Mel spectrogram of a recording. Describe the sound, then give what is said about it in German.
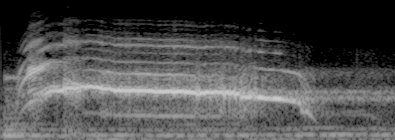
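A single loud, sustained scream inside a lighthouse on the North Sea in foggy late November rises sharply, holds a steady high pitch for over a second, then breaks off abruptly, leaving a faint low hum behind. “Ein Schrei, ein Knacken, eine nackte Hand greift nach dem Besucher.”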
